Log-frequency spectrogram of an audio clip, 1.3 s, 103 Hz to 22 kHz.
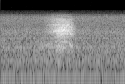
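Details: One loud, harsh hiss from a Eurasian eagle-owl in the Eifel during the small hours of 24 May 2014, when a fox was brought as food; faint hum underneath.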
